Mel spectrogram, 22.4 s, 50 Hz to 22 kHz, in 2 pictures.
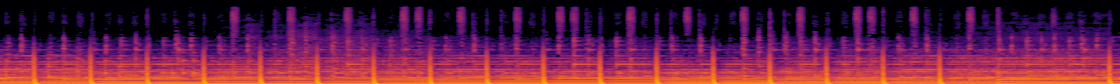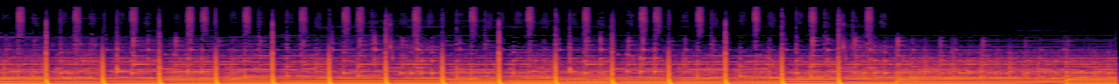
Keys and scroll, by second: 0.1 Right, 1.5 Left, 2.0 Left, 2.3 Left, 2.5 Left, 3.1 Left, 3.4 Left, 3.9 Left, 4.2 Left, 5.2 Left, 5.8 Left, 6.1 Left, 6.3 Left, 6.5 Left, 7.1 Left, 7.7 Left, 8.0 Left, 8.8 Left, 9.0 Left, 9.2 Left, 9.9 Left, 10.1 Left, 10.5 Up, 10.7 Up, 10.9 Up, 11.1 Up, 11.4 Left, 18.1 ctrl+-, 22.0 ctrl+Return.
